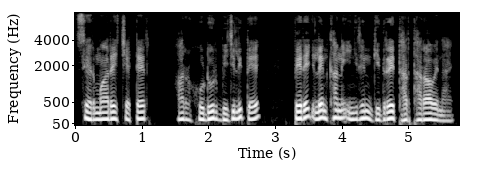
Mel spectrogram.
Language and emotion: Santali, fearful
